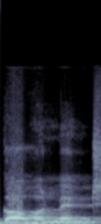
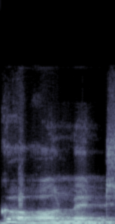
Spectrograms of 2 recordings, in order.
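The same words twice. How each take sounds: No difference in how they are said.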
